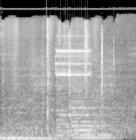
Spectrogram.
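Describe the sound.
A telephone rings on the line after a call is dialled, one short electronic warbling burst heard over a steady, noisy background rumble.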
